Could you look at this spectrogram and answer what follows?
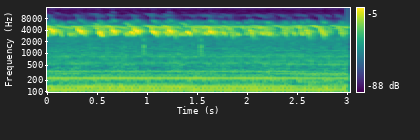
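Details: Hen's chicks chirping in a group, quick high-pitched falling peeps overlapping rapidly and continuously, with two faint soft knocks and a low hum underneath.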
